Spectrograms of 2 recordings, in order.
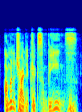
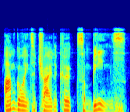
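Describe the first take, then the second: First: "Going to" is reduced to "gonna". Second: "Going to" is said in full.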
